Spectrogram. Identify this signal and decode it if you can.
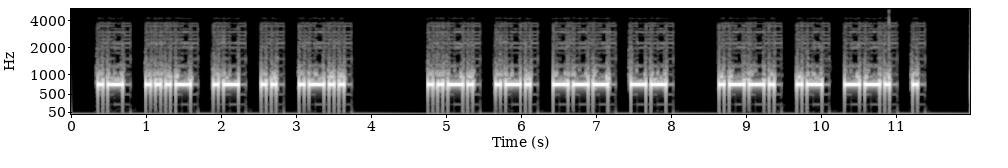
Morse code, heard as a keyed tone, about 18 wpm, spaced as for 15 wpm, 750 Hz. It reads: AVAIL FROM PAGE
